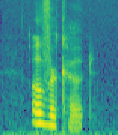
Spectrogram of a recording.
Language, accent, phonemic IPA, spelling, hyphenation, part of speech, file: English, US, /ˈoʊvɚkoʊt/, overcoat, over‧coat, noun / verb, En-us-overcoat.ogg
- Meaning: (noun) 1. A heavy garment worn over other clothes, for protection from cold or weather 2. An outer coat, an outer coating (of paint, etc); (verb) To apply an exterior coating to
